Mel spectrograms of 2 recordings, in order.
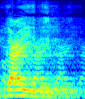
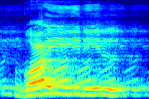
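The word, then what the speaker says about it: غير: গাইরিল মাগদুবি এইযে এখানে গাইরিল এখানে আমরা অনেকেই পাঠ করি গাইরিল গাইর এটা কিন্তু গা বলে কোন শব্দ কোন হরফ আমাদের আরবি হরফের মধ্যে নেই তাহলে এটা গা না এটা হল গরিল গরিল মাগদুবি আলাইহিম দেখেন চার আলিফটান দলিল দেখেন তিন আলিফ আলাইহিম তাহলে আমরা বলব গরিল বলবো না গাইরিল বলব কি গরিল গরিলমা মাগদুবি আলাইহিম মাগদু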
